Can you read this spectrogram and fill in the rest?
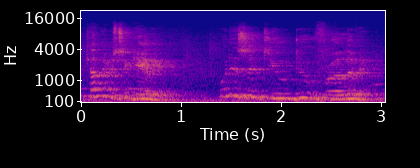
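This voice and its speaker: Guy doing a sweet old santa, high swoopy voice, echoey noisy stage recording from far off. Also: very animated, fast. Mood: warm, earnest. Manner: gentle, chuckling, hesitant with repeated small exclamations. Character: kindly jolly old man who is Santa Claus. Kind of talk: 1940s radio play acting on stage. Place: community theatre performance. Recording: echoey theatre stage, distant mic, noisy.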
